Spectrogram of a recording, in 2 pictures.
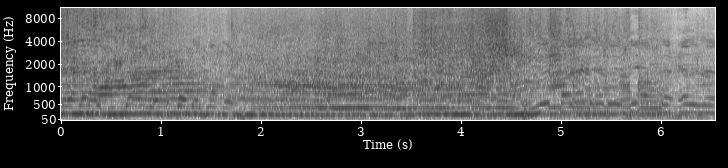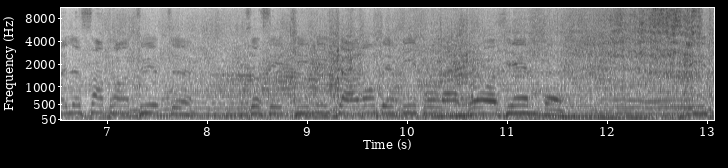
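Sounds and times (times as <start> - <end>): race car engines revving: 0.0 - 13.0.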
